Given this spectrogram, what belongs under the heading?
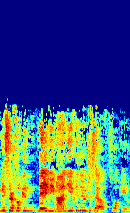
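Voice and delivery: high, sulky, really passive aggressive. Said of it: "He's, like, really passive aggressive".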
